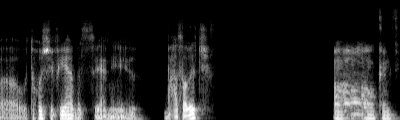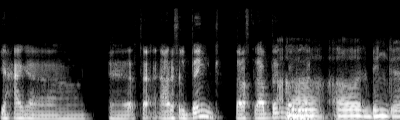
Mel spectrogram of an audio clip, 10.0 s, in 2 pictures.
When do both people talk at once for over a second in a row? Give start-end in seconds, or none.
none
